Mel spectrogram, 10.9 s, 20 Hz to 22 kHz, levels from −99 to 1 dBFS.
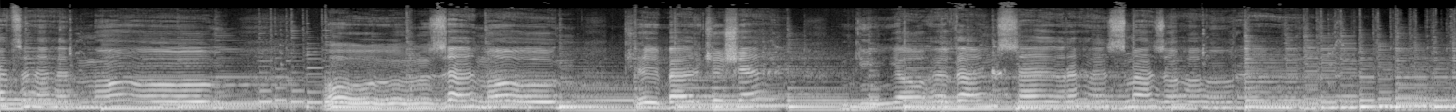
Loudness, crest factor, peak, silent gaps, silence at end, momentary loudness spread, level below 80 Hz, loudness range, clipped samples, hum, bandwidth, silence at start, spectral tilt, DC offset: -16 LUFS; 14 dB; 0 dBFS; none; 0 s; 5 LU; -50 dBFS; 1 LU; under 0.1%; none; 16.5 kHz; 0 s; -6 dB/octave; under 0.1%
